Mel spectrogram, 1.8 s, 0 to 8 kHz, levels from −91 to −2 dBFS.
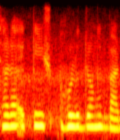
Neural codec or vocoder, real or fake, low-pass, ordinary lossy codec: none; real; 7.2 kHz; Opus, 32 kbps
